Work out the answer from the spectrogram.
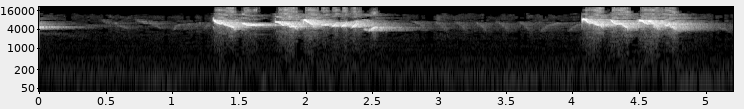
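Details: White-eye song for training lazy singers: two loud bursts of rapid high twittering, each a run of sliding downward notes lasting about a second, separated by quiet gaps with faint soft chips.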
